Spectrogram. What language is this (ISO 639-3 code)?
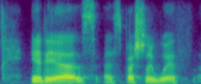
eng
